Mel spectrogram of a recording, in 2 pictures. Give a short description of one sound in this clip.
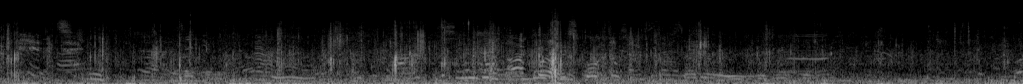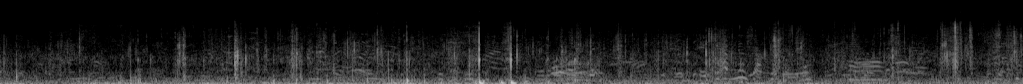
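Footsteps scuff on rock.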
